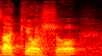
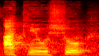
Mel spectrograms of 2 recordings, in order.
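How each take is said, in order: First: The last syllable is level with the others. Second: The last syllable is higher than the others. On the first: The speaker calls it wrong. "I used to mispronounce it as" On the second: The speaker calls it right. "but it is"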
